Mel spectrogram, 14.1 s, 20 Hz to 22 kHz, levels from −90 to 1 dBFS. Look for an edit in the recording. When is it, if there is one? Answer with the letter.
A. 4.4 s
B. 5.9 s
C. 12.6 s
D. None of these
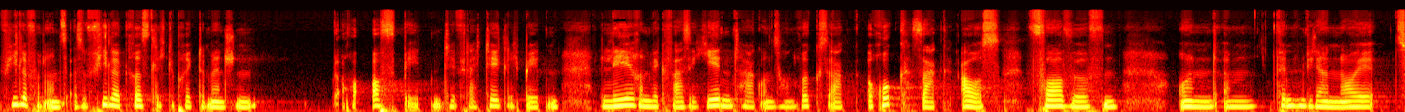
D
